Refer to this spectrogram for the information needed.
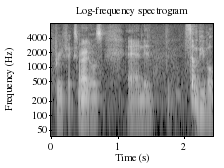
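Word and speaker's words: prix fixe: Is there a reason more restaurants don't do a prefix? I always find I like the pricing of it. Like, Thanks for pronouncing the X. People say prefi. I'm like, it's there's an X.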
